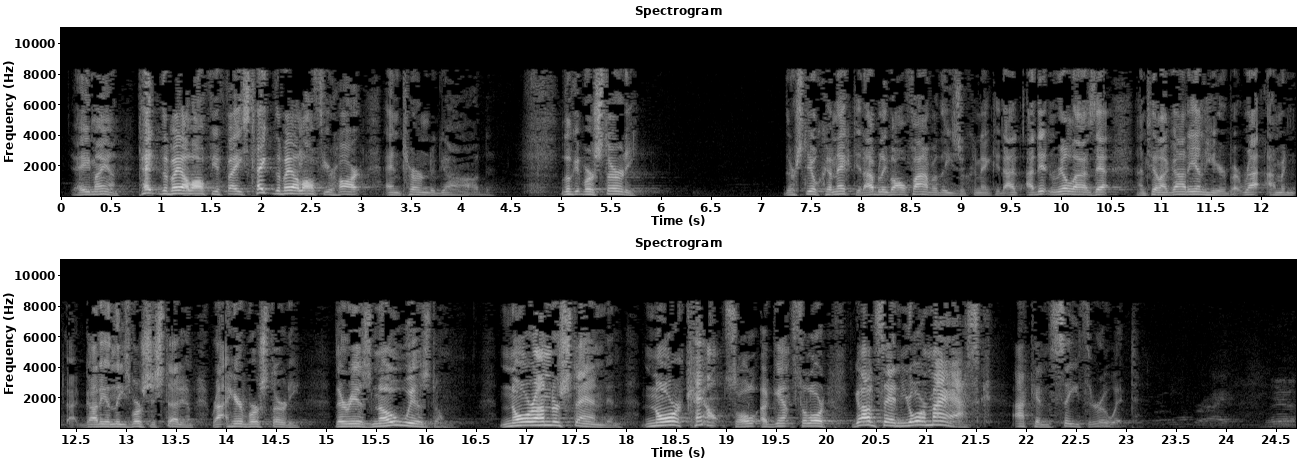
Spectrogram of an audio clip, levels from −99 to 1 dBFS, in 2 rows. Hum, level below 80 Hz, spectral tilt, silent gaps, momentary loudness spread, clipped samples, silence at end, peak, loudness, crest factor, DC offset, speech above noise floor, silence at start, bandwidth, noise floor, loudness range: none; -78 dBFS; -3.5 dB/octave; none; 17 LU; under 0.1%; 1.75 s; -8 dBFS; -29 LUFS; 24 dB; under 0.1%; 53 dB; 0.1 s; 8.8 kHz; -83 dBFS; 9 LU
